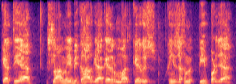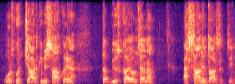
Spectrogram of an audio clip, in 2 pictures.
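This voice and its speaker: A man's voice: medium pitch, fairly even intonation, darkish tone. A man with a Pakistani Urdu accent telling a long village story in a conversational way, briefly voicing the people in it. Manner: conversational, acts out dialogue in the telling. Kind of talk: oral storytelling.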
